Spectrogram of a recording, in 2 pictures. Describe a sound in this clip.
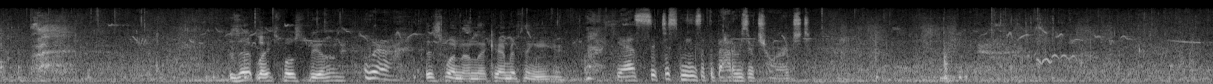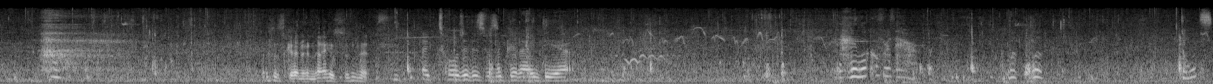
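Oars splash and knock as a rowing boat moves through water.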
